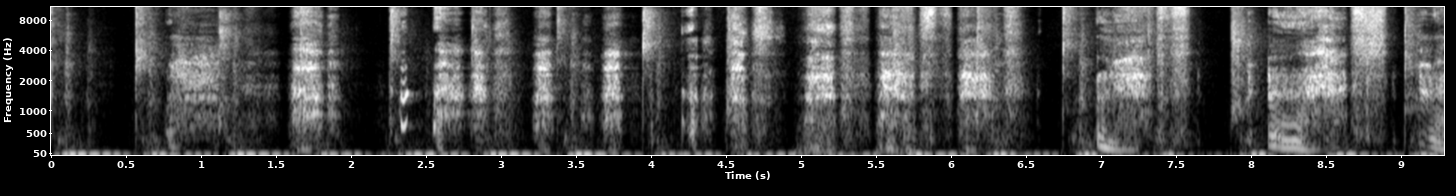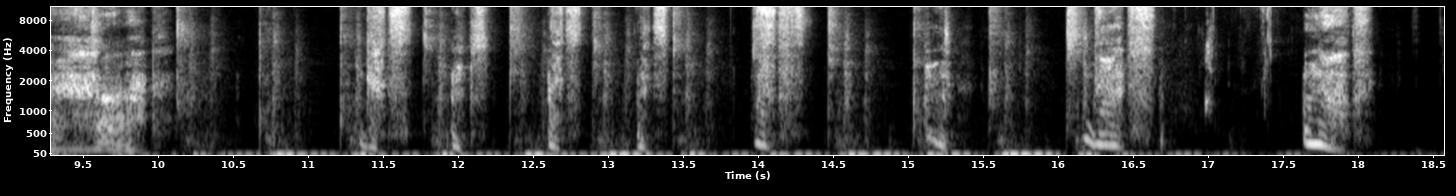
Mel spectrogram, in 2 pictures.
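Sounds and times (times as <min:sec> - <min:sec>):
person gasping and panting: 0:00.6 - 0:18.2
person moaning: 0:00.8 - 0:06.3, 0:06.9 - 0:10.2, 0:11.3 - 0:14.4, 0:15.0 - 0:15.5, 0:16.2 - 0:16.8, 0:17.6 - 0:18.2.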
